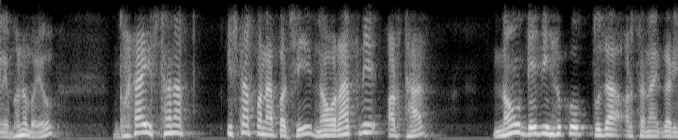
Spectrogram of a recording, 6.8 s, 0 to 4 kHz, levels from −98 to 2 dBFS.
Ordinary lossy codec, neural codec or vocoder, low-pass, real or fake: Opus, 64 kbps; autoencoder, 48 kHz, 32 numbers a frame, DAC-VAE, trained on Japanese speech; 3.6 kHz; fake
